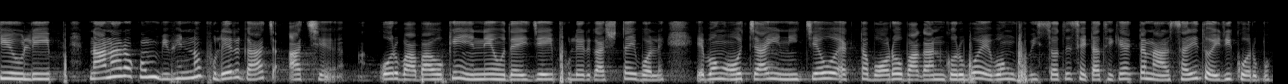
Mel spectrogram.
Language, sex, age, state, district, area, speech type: Bengali, female, 18-30, West Bengal, Paschim Medinipur, rural, spontaneous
